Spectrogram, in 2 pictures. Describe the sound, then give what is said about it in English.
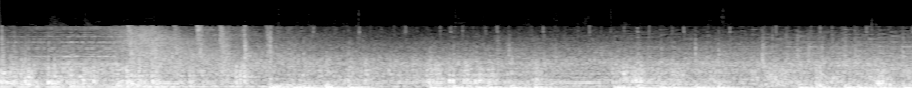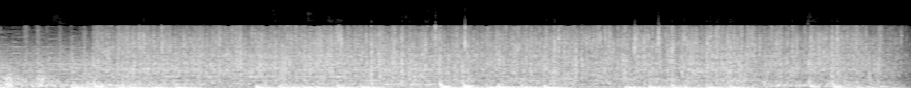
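A violent thunderstorm: heavy rain pours steadily while deep thunder rumbles underneath, loud and continuous for the whole stretch, with no voices. “The weather is changing over, and you can tend to get some violent storms.”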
